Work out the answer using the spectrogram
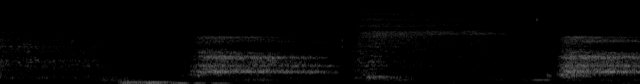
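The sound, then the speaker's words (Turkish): Slow, deliberate breathing from a calming breathing exercise for panic attacks, drawn in through the nose and let out through the mouth. A few long, airy breaths follow one another without pauses. “3'e 4'e kadar sayarak burnunuzdan hava alacak, birkaç saniye bekletecek ve de o nefesi ağzınızdan vereceksiniz. Aynen şöyle.”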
